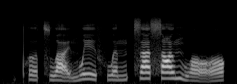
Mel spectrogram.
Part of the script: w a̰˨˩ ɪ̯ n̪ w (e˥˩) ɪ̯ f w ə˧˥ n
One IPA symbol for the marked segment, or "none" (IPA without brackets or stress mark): e˥˩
